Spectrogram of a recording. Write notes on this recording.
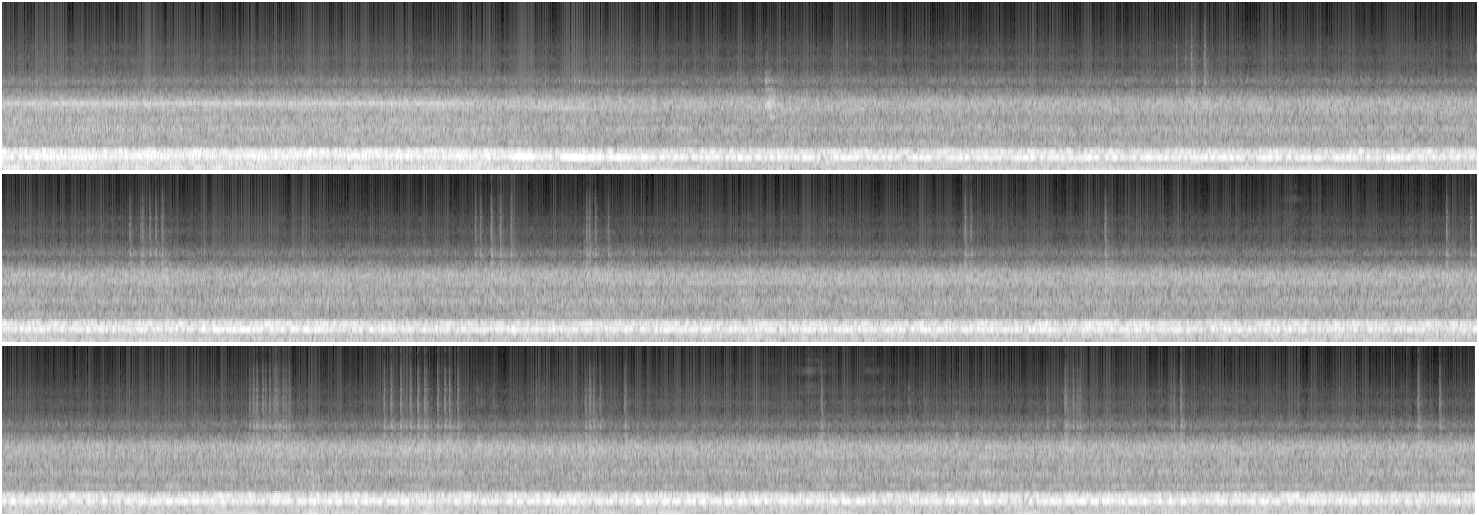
crossing the lake constance by boat with a contact microphone on it...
